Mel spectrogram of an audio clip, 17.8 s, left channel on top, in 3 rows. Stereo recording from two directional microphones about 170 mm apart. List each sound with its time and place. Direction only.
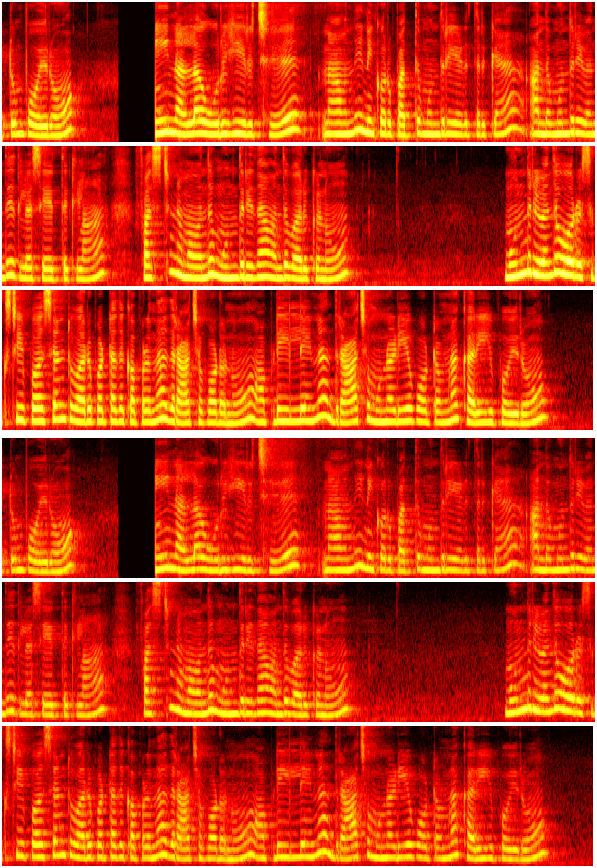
0.0 s a woman's voice: 20° left (ahead or behind)
10.9 s a woman's voice: 20° left (ahead or behind)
